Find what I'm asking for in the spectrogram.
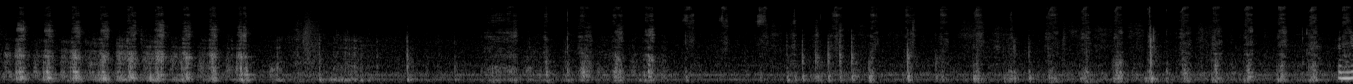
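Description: Scissors or a rotary cutter slicing through fabric pieces for a maxi skirt pattern, a series of close rhythmic crisp snips and scraping strokes on a table, steady and fairly quiet, no talking.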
